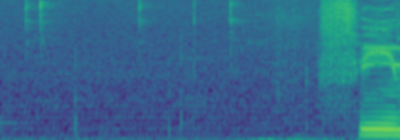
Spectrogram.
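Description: A few faint clicks of computer keys as a file name is typed, with the spoken word "female" near the end.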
